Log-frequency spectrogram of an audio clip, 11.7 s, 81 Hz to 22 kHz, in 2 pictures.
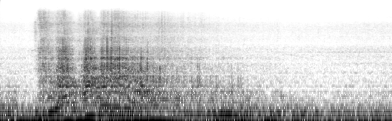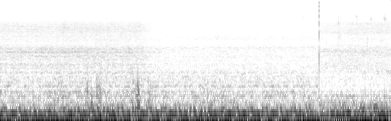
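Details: First start-up of a high-mileage 21-year-old GMT800 Chevy Silverado/GMC Sierra 1500 V8 after fitting used long-tube headers: barks to life, blips a few revs, settles into a deep, lumpy but even idle; healthy.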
